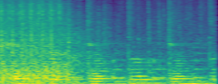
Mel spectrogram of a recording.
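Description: Counter-Strike: Global Offensive sniper fire, a few heavy booming shots over a short stretch, fairly close, with no talking.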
